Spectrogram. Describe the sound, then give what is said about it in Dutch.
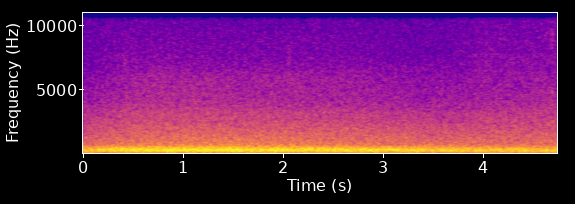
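Steady brown noise plays on its own, a deep, even rumbling hiss with most of its weight in the low end, like the deep tone of a storm, holding at a constant level throughout. “Dan is de bruine ruis vooral de diepe toon van die storm.”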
